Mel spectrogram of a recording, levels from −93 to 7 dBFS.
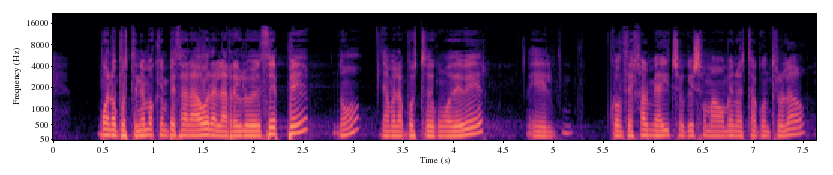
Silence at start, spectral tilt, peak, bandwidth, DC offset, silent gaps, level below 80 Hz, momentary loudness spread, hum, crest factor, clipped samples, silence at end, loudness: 0.45 s; -6.5 dB/octave; -6 dBFS; 13.5 kHz; under 0.1%; none; -48 dBFS; 10 LU; none; 16 dB; under 0.1%; 0.1 s; -22 LUFS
